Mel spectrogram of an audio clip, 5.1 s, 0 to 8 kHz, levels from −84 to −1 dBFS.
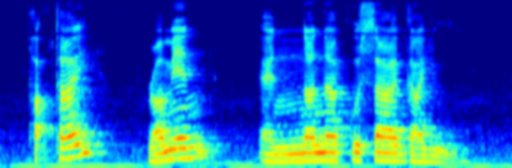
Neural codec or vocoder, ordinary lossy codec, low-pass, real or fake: none; none; none; real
